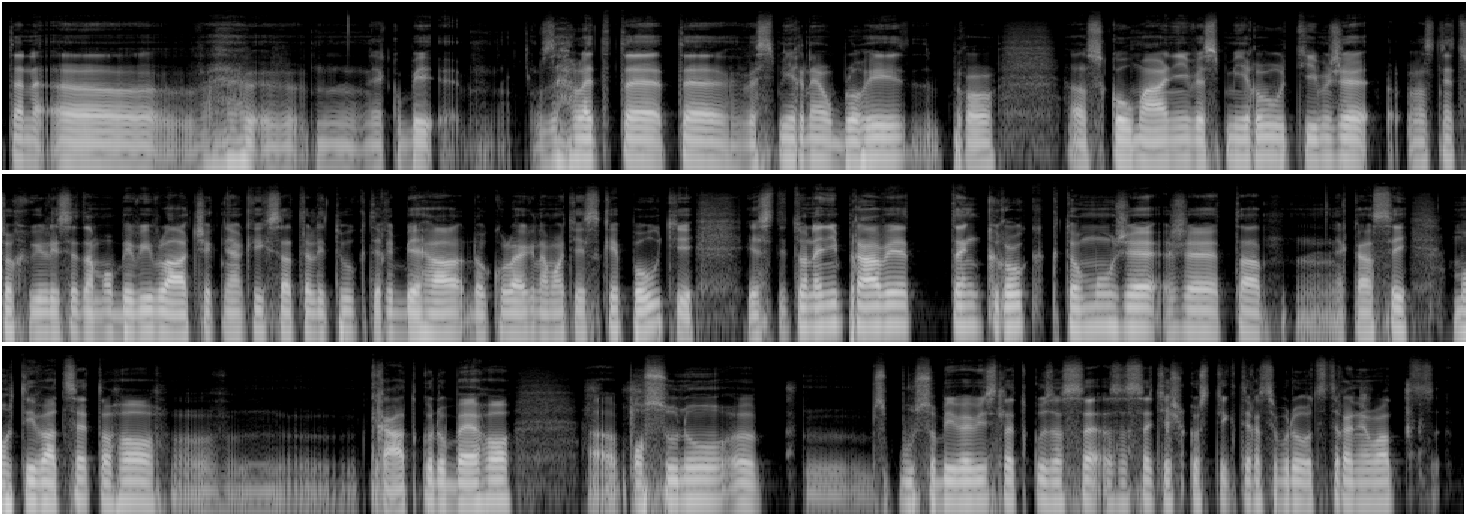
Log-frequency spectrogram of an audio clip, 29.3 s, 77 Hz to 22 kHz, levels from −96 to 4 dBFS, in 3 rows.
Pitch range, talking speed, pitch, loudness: 100-115 Hz, 115 wpm, 110 Hz, -26 LUFS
